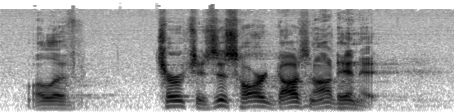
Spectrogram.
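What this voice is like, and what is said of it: Put-on country twang accent. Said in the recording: “country twang ... go into hick when you start talking like that”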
